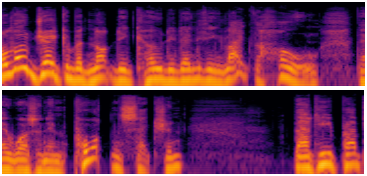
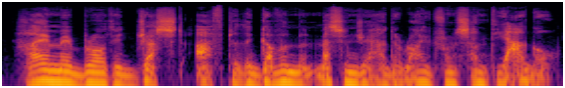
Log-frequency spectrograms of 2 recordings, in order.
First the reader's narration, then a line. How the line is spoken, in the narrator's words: in a low voice, Jacob said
